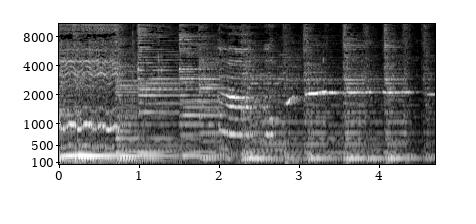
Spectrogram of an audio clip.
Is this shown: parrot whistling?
yes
